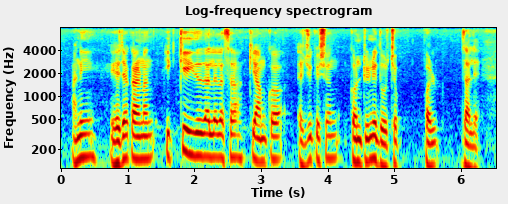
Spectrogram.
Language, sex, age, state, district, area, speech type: Goan Konkani, male, 18-30, Goa, Bardez, urban, spontaneous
